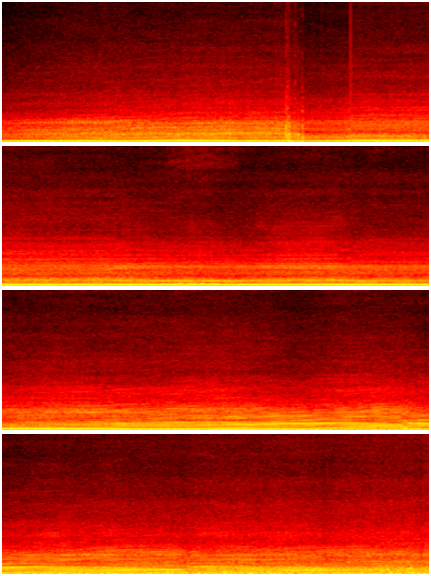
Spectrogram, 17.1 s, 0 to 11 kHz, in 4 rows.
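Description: Ducati Streetfighter V2 motorcycle accelerating hard, the twin-cylinder engine rising in pitch through the gears with a sharp break at a quick shift, loud and close, a continuous rising roar with no talking.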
